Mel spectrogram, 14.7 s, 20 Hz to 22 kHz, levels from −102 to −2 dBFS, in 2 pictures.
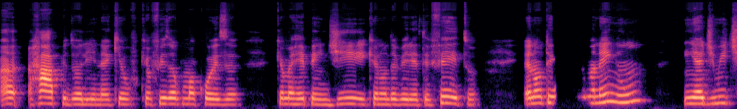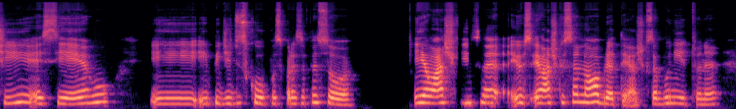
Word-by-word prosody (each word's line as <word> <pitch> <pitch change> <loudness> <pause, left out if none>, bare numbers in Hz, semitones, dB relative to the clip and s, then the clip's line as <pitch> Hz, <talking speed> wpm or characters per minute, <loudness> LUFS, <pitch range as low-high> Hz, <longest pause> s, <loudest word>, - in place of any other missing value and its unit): ah, 210 0 0
rápido, 220 -3 +5
ali, 190 0 -1
né, 185 0 -4
que 195 +2 -4
eu 195 - -3
que 195 +2 -12
eu - - -10
fiz 215 +1 0
alguma 205 -1 0
coisa 190 -2 -2 0.3
que 210 - -3
eu - - -1
me 205 - +3
arrependi, 200 -2 -3 0.2
e - - -3
que 200 - -5
eu - - -1
não 195 0 -2
deveria 190 -1 -1
ter 180 - -7
feito, 220 -3 -1 0.4
eu 210 - +2
não 235 +1 +2
tenho 240 0 -1 0.2
problema 240 +1 -5
nenhum 280 +3 +2 0.4
em 225 +1 +4
admitir 235 +4 +1
esse 220 0 -1
erro 240 +7 +2 0.4
e 210 0 -2
e - - -5
pedir 225 0 -4
desculpas 225 -1 -1
pra 220 - -1
essa 225 +1 -6
pessoa. 220 -8 +1 0.6
E 255 - +3
eu 250 - +7
acho 250 +2 +5
que 245 - -5
isso 255 +1 -4
é 245 +6 +2
eu - - +1
s 235 - -1
eu 240 - +6
acho 250 +1 +2
que 255 - -5
isso 270 +2 0
é - - +2
nobre 270 -4 +5
até, 200 0 -1
acho - - -4
que - - -14
isso 210 - 0
é - - -1
bonito, 220 -2 -3
né. 195 +1 -4
220 Hz, 240 wpm, -24 LUFS, 200-240 Hz, 0.6 s, eu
